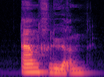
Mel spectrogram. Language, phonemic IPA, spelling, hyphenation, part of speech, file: Dutch, /ˈaːnˌɣlyː.rə(n)/, aangluren, aan‧glu‧ren, verb, Nl-aangluren.ogg
- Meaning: to (furtively) leer at, to peek at, to peep at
